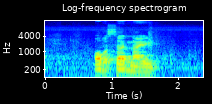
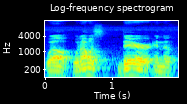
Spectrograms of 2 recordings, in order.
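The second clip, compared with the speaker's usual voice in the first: ordinary delivery, nothing marked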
